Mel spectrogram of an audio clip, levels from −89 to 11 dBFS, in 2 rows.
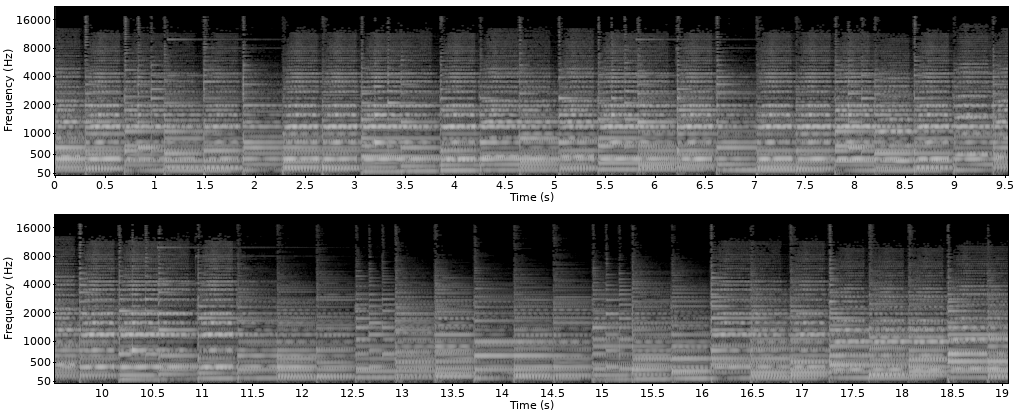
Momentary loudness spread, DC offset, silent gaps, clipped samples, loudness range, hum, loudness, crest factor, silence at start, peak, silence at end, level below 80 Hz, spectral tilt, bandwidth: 8 LU; under 0.1%; none; under 0.1%; 6 LU; none; -21 LUFS; 16 dB; 0 s; -6 dBFS; 0 s; -54 dBFS; -5 dB/octave; 17.5 kHz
